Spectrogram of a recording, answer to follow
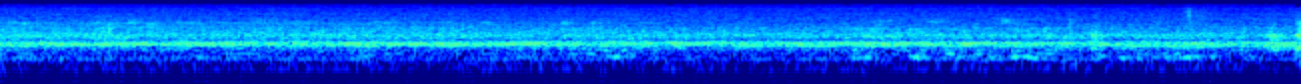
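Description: Faint steady room tone with a thin, steady high hum; no distinct events.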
